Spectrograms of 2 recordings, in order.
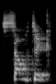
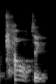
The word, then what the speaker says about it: Celtic: This was after the Lord of the Dance, but it's called Celtic Tiger or Celtic Tiger, depending on which way you want to pronounce it, but Michael Flatley at his best.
